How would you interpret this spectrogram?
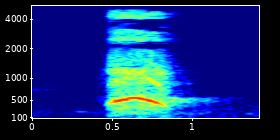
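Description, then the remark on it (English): A single sharp, breathy gasp voiced by a person imitating shock, rising quickly and fading into a short exhale, with silence around it. “The audible gasp.”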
